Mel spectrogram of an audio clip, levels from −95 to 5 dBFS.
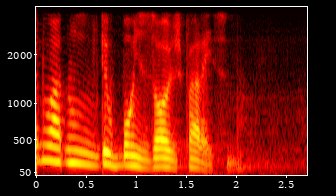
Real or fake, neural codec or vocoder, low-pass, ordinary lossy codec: fake; codec, 16 kHz, 0.7 kbps, FocalCodec; 3.6 kHz; none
